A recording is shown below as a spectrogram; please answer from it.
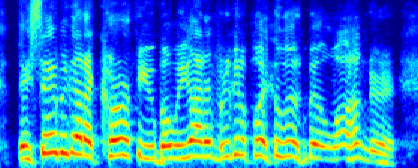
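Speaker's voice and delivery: high, loud rock-star style yell.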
